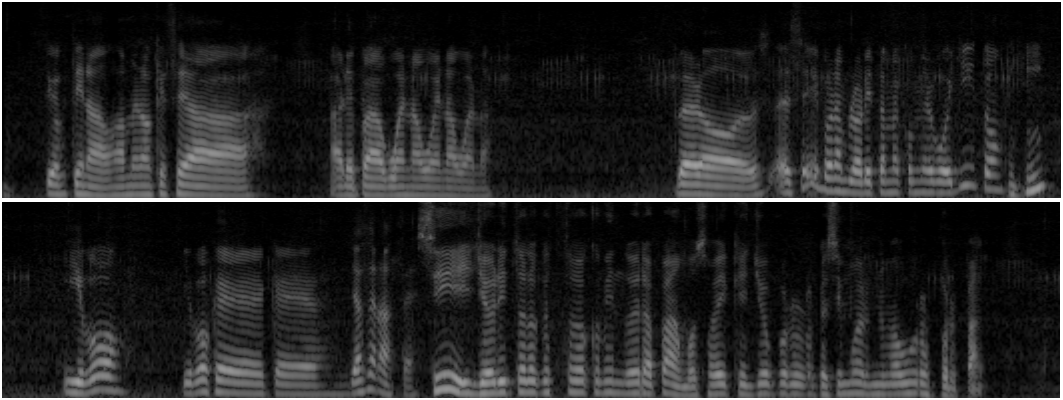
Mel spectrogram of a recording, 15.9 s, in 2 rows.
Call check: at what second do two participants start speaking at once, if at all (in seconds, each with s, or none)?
none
